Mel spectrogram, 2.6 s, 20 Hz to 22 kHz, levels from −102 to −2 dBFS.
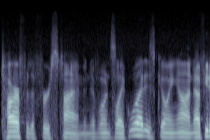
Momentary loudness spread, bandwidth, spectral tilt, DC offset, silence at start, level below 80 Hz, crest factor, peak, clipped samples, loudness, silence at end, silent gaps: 12 LU; 9.4 kHz; -7.5 dB/octave; under 0.1%; 0 s; -76 dBFS; 20 dB; -12 dBFS; under 0.1%; -33 LUFS; 0 s; none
